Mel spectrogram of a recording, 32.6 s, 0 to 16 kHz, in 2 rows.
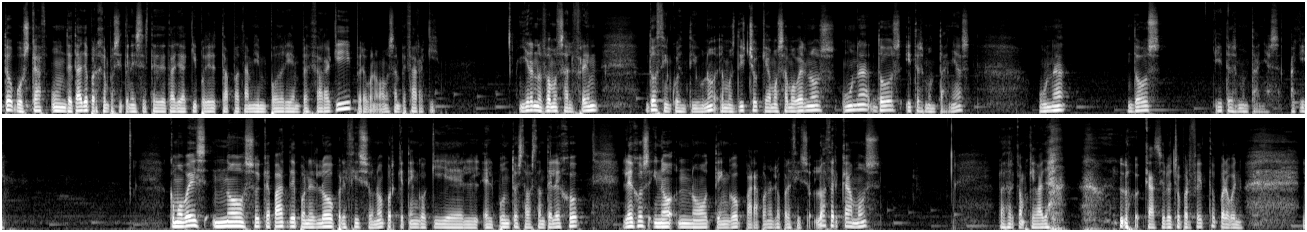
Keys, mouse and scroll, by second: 7.6-9.1 drag, 8.4-9.8 scroll down 14, 9.8-12.5 shift+middle drag, 12.5-15.6 drag, 18.3-26.4 shift+middle drag, 26.4-26.9 scroll up 8, 27.1 shift+middle click, 27.8-28.2 scroll up 2, 28.2-29.4 shift+middle drag, 29.4-31.2 scroll up 2, 31.2-32.5 scroll up 1.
